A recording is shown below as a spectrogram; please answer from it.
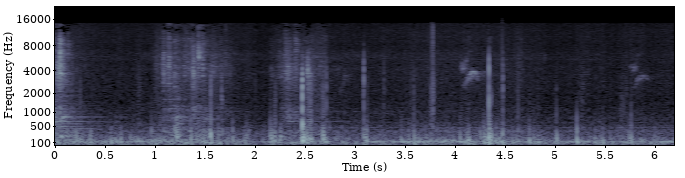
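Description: Rat caught in a wire-mesh live trap, moving about inside it: scattered light clicks and knocks against the cage, with a short high squeak a little past the middle and another near the end.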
